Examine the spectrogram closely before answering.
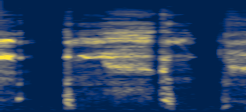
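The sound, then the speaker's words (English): A man with a fresh sore opened on his neck coughs a few times, giving harsh, abrupt bursts with breathy, hissing noise between them. “coughed as he itched at a fresh sore that had opened on his neck.”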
